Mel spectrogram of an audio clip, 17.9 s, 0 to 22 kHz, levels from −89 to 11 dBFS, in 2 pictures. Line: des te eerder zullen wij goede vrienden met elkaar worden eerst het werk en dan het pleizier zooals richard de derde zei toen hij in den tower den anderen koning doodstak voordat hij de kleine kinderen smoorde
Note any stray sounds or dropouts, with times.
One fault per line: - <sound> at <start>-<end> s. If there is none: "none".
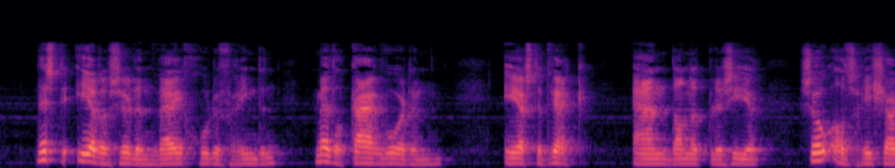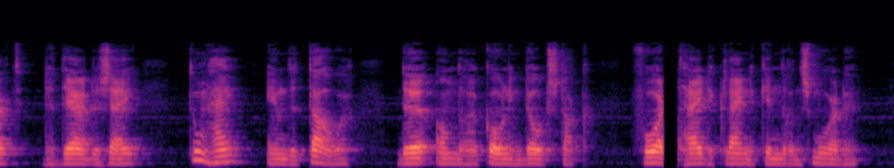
- dropout at 15.6-15.7 s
